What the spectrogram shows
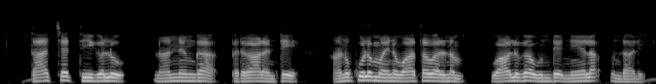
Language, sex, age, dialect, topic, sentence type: Telugu, male, 25-30, Central/Coastal, agriculture, statement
